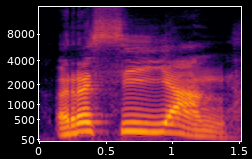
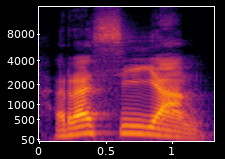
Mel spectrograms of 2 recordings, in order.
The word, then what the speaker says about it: россиян: Россиян. Снова ударение на я, поэтому меняем. Россиян.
